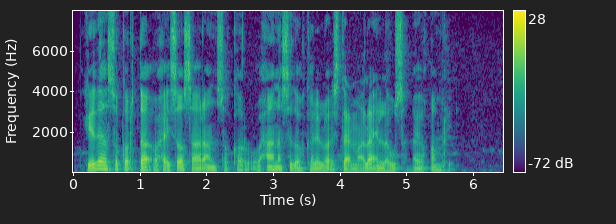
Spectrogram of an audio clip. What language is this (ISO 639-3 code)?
som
